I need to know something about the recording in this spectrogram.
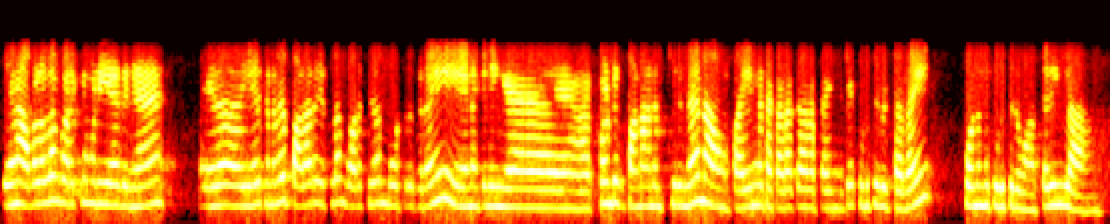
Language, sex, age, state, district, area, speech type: Tamil, female, 30-45, Tamil Nadu, Salem, rural, conversation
